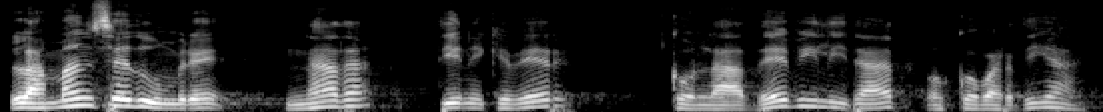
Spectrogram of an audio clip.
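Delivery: measured phrases with pauses between. Shown as a demonstration. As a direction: dictate "La mansedumbre" piece by piece. Repeats definition slowly for note-takers.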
